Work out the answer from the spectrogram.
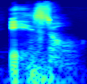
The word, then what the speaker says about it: ezel: But Ross was like rude, and then Gunther called him an ezel or a donkey.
